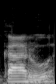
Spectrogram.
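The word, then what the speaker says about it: carro: but here even it's even though it's intervocalic when it's double r it is uvular so that's the difference in karu and in portugal portuguese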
